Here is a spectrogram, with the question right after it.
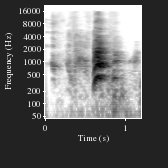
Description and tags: Aggressive Barking Dog - 1
Jack Russell Dog trying to bite something.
